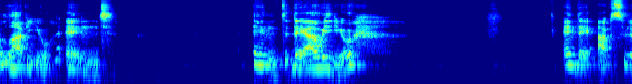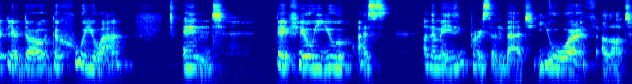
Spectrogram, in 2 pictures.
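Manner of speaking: tearful, crying while speaking. Speaker telling a listener to stop blaming themselves, crying while speaking. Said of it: "if I can stop crying".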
